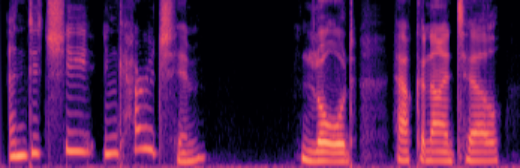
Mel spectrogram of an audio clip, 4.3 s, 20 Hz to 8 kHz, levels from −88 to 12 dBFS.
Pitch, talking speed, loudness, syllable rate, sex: 220 Hz, 140 wpm, -17 LUFS, 4.4 syllables/s, female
